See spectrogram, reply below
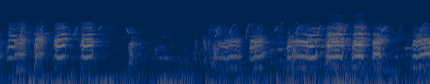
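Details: Backyard farm hens clucking in loud, nasal, ringing bursts grouped in quick runs, with a short pause midway before the clucking resumes in a busier rush.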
